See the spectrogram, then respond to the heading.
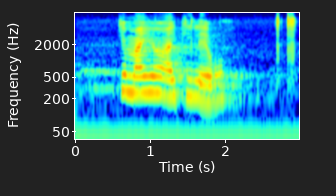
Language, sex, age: Northern Sotho, female, 19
